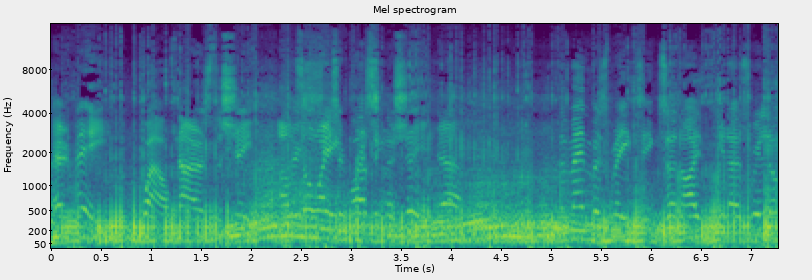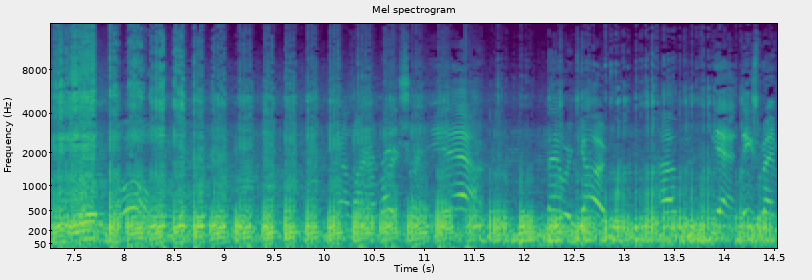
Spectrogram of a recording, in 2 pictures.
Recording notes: Talks at the 75th Members Meeting.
